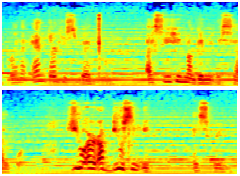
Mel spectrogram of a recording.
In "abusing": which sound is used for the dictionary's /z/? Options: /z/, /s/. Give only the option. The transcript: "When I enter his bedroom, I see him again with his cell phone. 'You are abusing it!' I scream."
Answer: /s/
